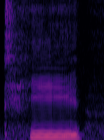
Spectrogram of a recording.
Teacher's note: roof of our mouth and then breaks off of it and we let out a little bit of air as well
